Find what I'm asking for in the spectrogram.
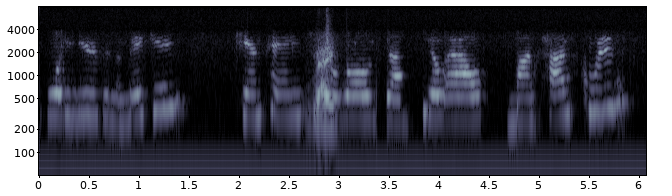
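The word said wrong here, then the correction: Muntaqim: I think that's Montakim is how you pronounce his last name.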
